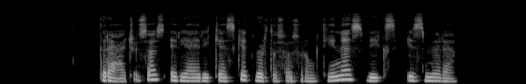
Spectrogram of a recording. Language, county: Lithuanian, Vilnius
